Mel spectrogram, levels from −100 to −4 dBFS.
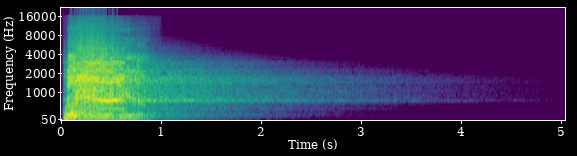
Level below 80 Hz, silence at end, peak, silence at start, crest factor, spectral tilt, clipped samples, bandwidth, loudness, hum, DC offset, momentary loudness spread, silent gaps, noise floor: -34 dBFS; 3.95 s; 0 dBFS; 0.05 s; 16 dB; -3.5 dB/octave; 0.1%; 17.5 kHz; -7 LUFS; none; under 0.1%; 27 LU; none; under -90 dBFS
